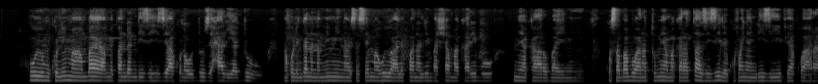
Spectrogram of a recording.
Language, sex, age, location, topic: Swahili, female, 36-49, Wajir, agriculture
